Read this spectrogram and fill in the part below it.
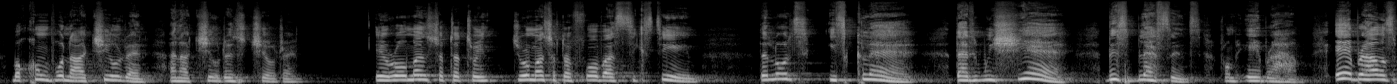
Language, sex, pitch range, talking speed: English, male, 150-195 Hz, 125 wpm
